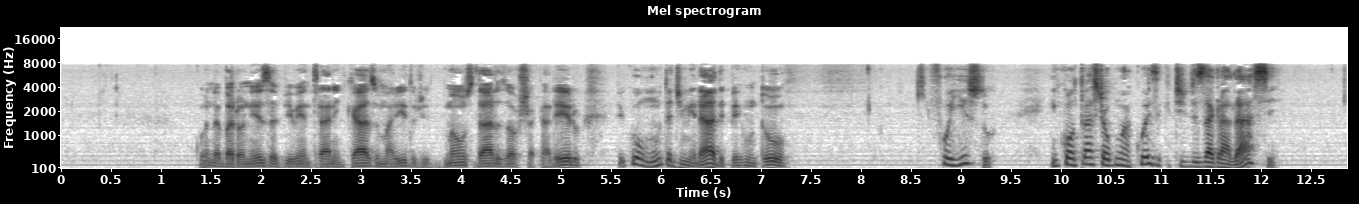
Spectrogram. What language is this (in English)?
Portuguese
